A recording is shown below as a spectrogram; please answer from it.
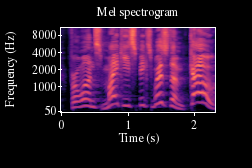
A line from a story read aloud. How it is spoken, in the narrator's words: cried a girl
